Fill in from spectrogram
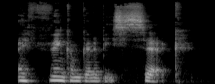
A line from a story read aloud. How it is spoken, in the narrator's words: Maya muttered, shocked by what she'd just witnessed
